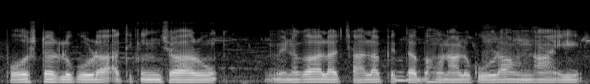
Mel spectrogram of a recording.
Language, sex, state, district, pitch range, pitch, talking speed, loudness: Telugu, male, Telangana, Hyderabad, 110-115 Hz, 110 Hz, 90 wpm, -17 LUFS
